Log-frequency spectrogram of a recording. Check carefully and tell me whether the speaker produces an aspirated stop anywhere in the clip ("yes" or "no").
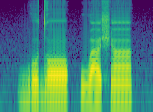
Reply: no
